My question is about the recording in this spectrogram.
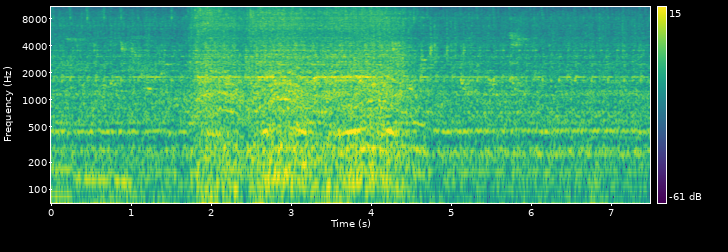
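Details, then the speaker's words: Suzuki Katana, warm engine, old spark plug leads refitted in firing order 1342: unstable idle rpm with brief pauses as if ignition cuts out; misfire confirmed from the old plug leads. "Oke, memang kembali lagi penyakitnya mesin tidak stabil RPM-nya. Jadi kadang ada jeda, kayak pengapiannya terhenti sebentar gitu."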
